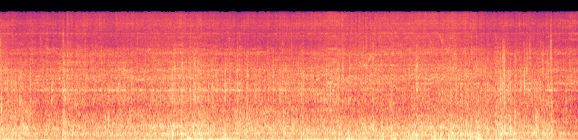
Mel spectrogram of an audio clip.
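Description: Mountain bike descending a packed-dirt trail at speed: tyres rolling over the dirt, the bike rattling, and heavy wind buffeting on the camera microphone.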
